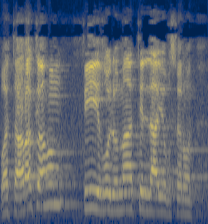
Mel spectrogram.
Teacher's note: الميم بعدها فاء أيضا تكون أشد إظهارا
